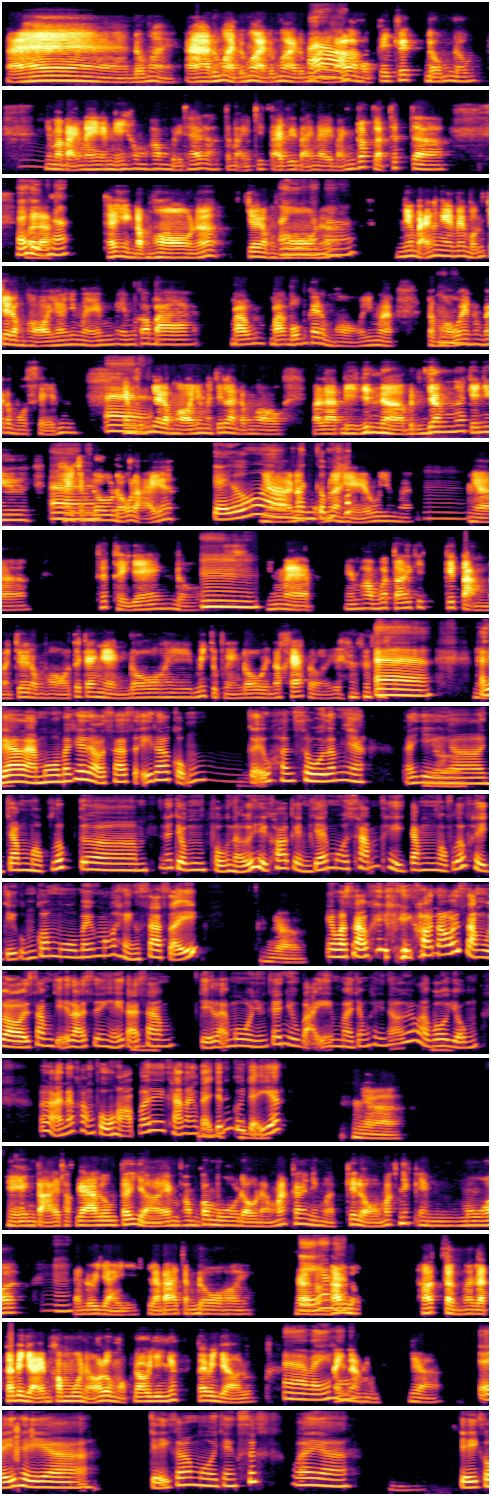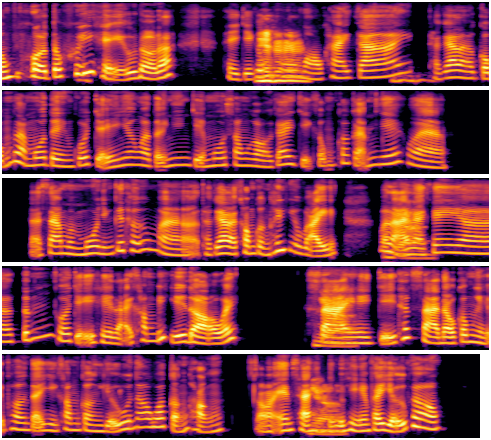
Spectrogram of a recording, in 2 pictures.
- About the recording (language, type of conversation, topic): Vietnamese, unstructured, Bạn thích mặc quần áo thoải mái hay chú trọng thời trang hơn?
- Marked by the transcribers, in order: in English: "trick"; other background noise; tapping; in English: "beginner"; chuckle; laughing while speaking: "sau khi chị"; laughing while speaking: "mua túi"; chuckle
